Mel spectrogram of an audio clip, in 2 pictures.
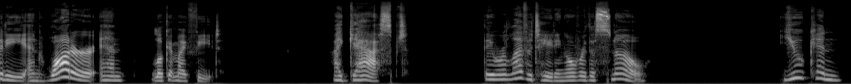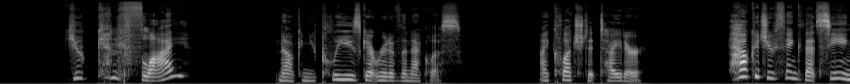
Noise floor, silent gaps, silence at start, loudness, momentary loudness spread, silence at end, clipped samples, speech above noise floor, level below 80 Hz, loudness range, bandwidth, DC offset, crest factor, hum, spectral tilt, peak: -81 dBFS; none; 0 s; -24 LUFS; 16 LU; 0 s; under 0.1%; 56 dB; -72 dBFS; 6 LU; over 20 kHz; 0.1%; 26 dB; none; -2 dB/octave; -2 dBFS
